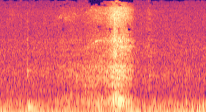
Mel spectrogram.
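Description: A kitchen knife cutting down through a hard bar of dark chocolate onto a plastic cutting board, with one short scrape about a second in.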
